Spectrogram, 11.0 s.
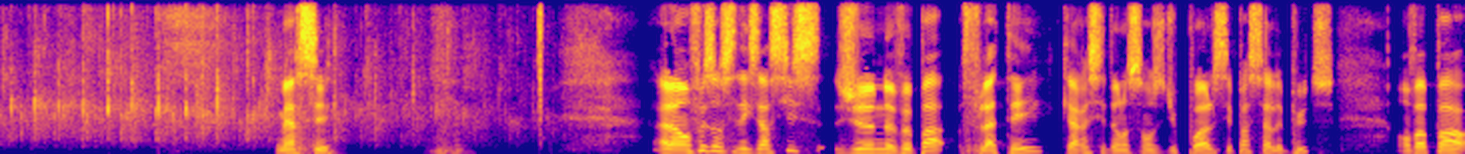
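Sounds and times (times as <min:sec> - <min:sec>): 
audience applause: 0:00.0 - 0:04.4
speech: 0:02.1 - 0:02.6, 0:05.0 - 0:10.9.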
